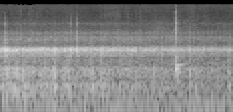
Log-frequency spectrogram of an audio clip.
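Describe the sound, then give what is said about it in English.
Nespresso espresso machine pump running, a steady buzzing drone at a constant pitch, fairly loud and unchanging throughout. “my Nespresso maker. My mother loves espresso coffee. As I was saying before, there is the pump.”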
